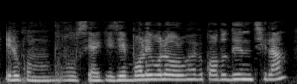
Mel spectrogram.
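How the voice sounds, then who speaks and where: A woman's voice: mid-range voice, steady tone, moderate pace, a little mellow, no echo. A young woman with a Dhaka Bengali accent, telling her own life story on a radio show in a rambling way and acting out what others said. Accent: Bangladeshi Bengali, Dhaka area. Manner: rambling, repeats phrases, acts out quoted dialogue. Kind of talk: casual personal storytelling on radio. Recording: dull lo-fi radio broadcast audio.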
